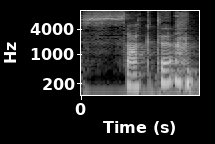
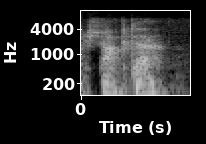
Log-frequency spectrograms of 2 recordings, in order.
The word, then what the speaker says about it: Shakta: So when the S has a little accent over it in Sanskrit, it's pronounced as an SH. So it's actually Nandu Shaiva Shakta Tantra.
